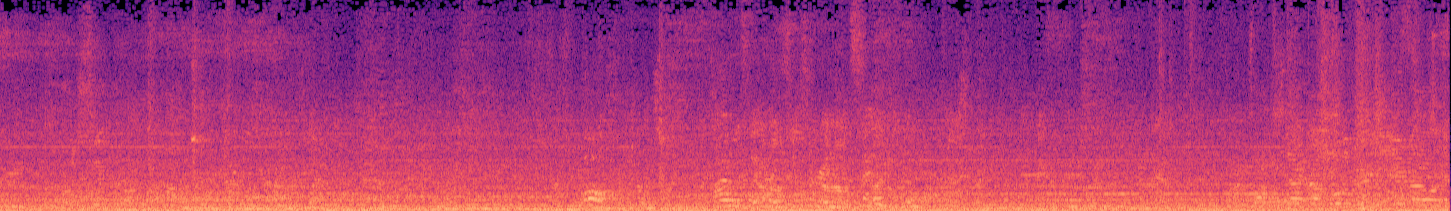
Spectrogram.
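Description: Many voices murmur in a large, echoing hall.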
